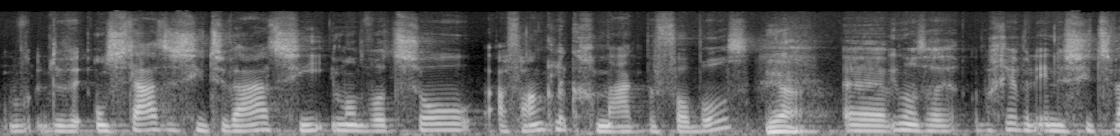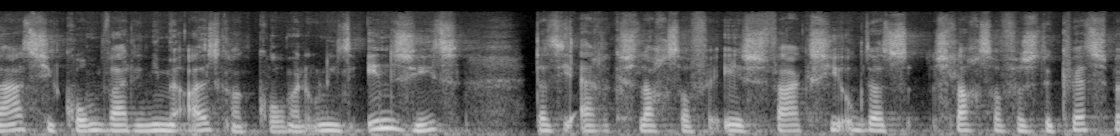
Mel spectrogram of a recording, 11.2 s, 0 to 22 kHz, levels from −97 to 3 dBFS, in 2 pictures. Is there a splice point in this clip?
yes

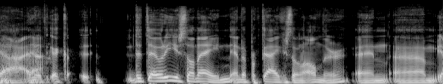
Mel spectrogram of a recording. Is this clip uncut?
yes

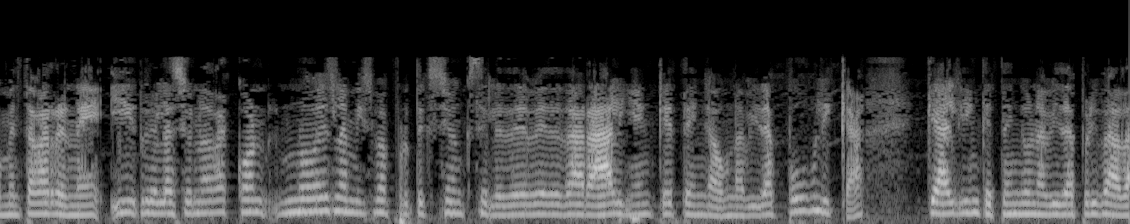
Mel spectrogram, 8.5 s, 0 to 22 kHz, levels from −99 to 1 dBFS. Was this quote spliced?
no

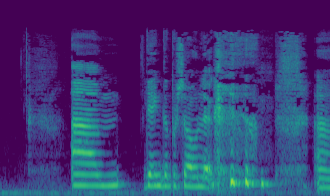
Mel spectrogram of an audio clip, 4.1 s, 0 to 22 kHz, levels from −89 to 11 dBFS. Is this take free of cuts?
no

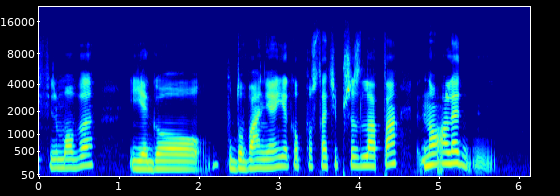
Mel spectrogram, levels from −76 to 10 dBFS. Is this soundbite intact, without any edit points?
yes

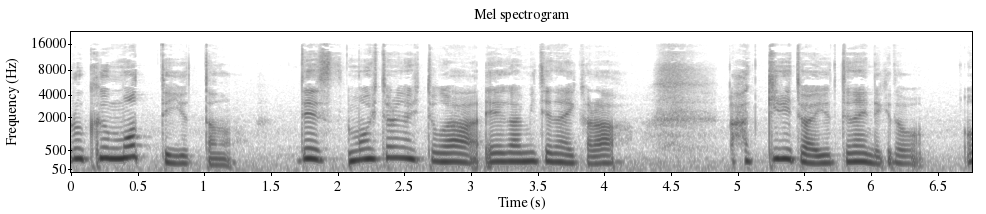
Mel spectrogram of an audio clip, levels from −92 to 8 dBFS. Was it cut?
yes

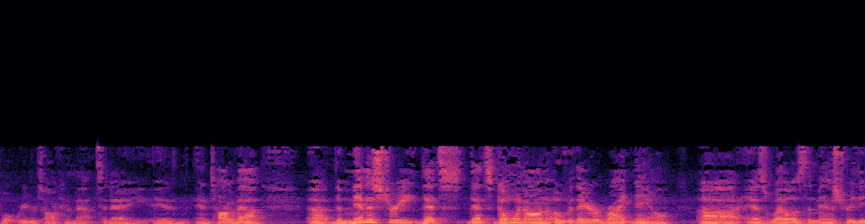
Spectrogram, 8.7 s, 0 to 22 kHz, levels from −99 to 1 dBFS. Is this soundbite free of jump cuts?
no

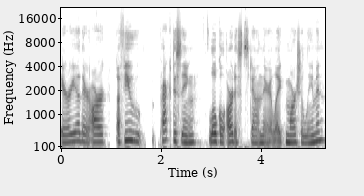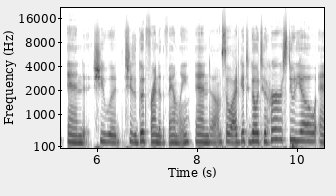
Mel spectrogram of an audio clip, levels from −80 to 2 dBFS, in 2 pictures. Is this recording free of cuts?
no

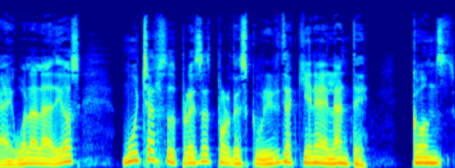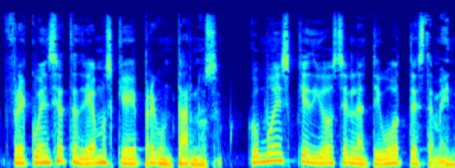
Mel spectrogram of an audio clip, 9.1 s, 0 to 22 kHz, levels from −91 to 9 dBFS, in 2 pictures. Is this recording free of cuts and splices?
yes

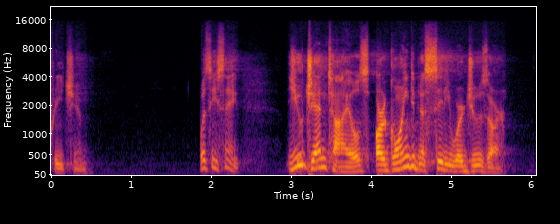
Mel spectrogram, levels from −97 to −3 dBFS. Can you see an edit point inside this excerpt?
yes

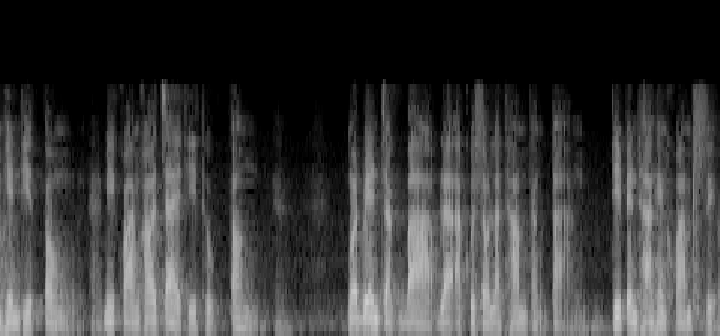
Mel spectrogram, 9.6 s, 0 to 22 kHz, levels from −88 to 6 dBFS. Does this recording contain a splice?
yes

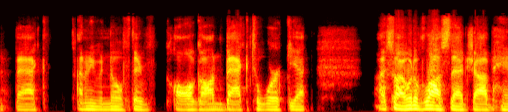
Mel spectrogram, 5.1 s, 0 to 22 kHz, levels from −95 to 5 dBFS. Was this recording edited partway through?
no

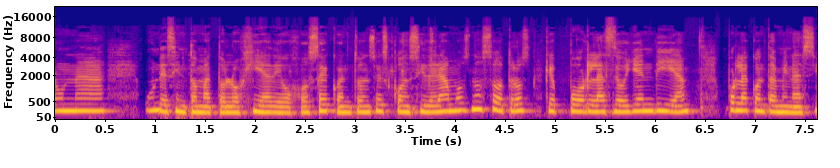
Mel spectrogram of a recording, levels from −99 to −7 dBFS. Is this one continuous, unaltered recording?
no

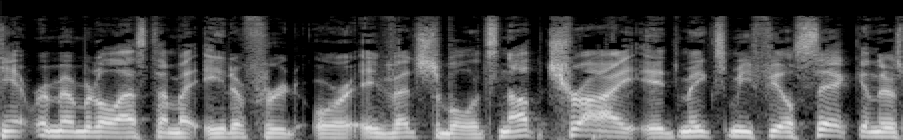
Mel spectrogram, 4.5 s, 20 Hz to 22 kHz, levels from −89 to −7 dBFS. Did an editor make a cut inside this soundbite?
yes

